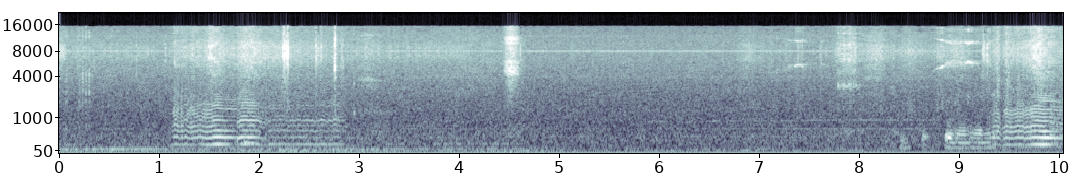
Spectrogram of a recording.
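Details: Honey bees flying near their colony beneath a garden shed: a buzzing pass early on, then several seconds of quiet background hiss, then another bee droning in close at the end.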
